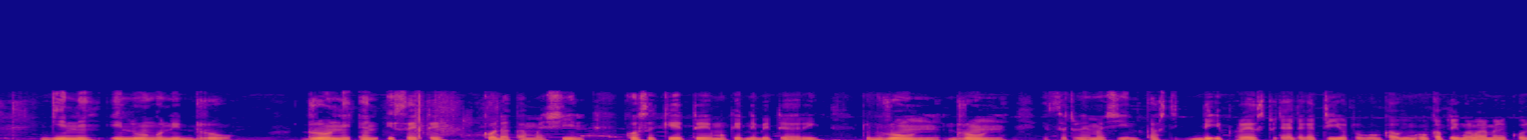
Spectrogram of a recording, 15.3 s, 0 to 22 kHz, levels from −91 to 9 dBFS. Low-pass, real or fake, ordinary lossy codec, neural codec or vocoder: none; real; none; none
